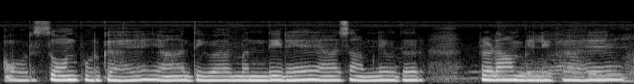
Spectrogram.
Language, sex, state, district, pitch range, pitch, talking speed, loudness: Hindi, female, Punjab, Pathankot, 190-205 Hz, 195 Hz, 140 wpm, -13 LUFS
